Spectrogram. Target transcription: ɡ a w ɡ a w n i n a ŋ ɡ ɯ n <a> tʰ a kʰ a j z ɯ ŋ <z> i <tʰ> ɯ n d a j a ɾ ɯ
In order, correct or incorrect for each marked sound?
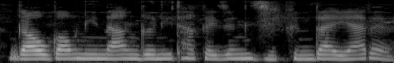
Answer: incorrect: i, correct, incorrect: kʰ

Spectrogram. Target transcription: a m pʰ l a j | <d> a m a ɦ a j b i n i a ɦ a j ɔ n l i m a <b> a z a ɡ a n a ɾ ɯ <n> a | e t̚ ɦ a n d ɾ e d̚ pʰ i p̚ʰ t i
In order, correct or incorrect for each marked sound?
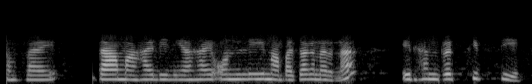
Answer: correct, correct, correct

